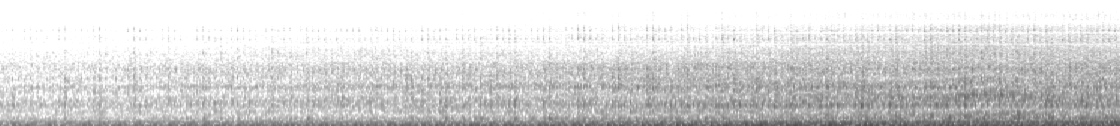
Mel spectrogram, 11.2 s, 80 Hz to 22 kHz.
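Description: Sonalika DI 35 tractor's three-cylinder diesel engine running steadily, growing gradually louder.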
